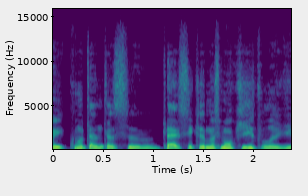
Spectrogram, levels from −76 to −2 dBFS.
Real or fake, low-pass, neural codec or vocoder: fake; 14.4 kHz; codec, 32 kHz, 1.9 kbps, SNAC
